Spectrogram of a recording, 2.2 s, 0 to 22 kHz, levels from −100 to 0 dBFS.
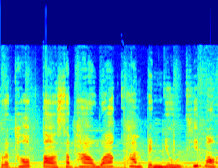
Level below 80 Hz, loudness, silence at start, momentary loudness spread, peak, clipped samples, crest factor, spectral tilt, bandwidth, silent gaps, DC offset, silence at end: -32 dBFS; -14 LUFS; 0 s; 3 LU; 0 dBFS; under 0.1%; 14 dB; -5 dB/octave; 14.5 kHz; none; under 0.1%; 0 s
